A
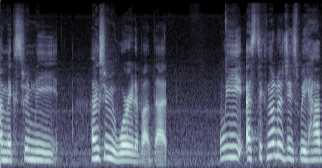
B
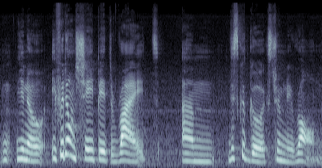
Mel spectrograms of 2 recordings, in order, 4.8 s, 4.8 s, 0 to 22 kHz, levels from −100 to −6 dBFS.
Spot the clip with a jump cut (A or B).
A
